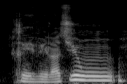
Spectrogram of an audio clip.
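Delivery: slow, loud, drawn-out "Révélation"; mock dramatic. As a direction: announce it like a hammed-up grand reveal. Repeats the word theatrically. (annonce faussement théâtrale, étirée et forte)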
